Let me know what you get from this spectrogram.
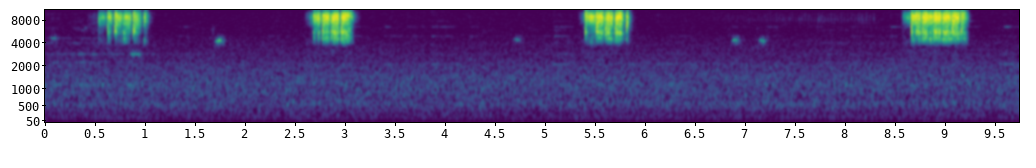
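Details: Southern grasshopper (Chorthippus eisentrauti) singing in Muhrtal, Austria, on 9 October 2020: four short, high, hissing buzz bursts of about half a second each, spaced two to three seconds apart, with tiny faint ticks between them over a quiet background.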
